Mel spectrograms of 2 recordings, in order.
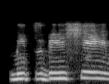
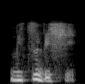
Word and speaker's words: Mitsubishi: niacin or whatever um Mitsubishi would be in English and Mitsubishi is in Japanese okay and Toyota is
